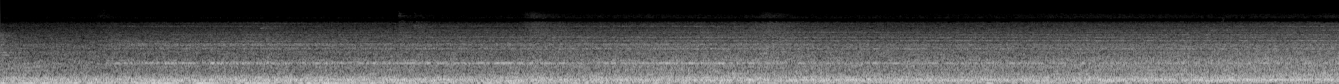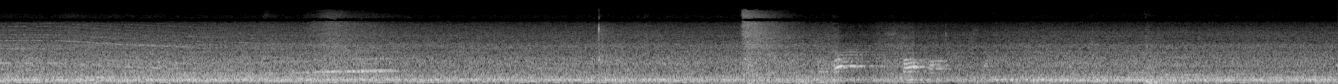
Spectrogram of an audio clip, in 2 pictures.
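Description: Kawasaki R188 subway train braking to a stop, its propulsion giving a steady rumble with several whining tones that glide down in pitch about midway. Near the end comes a short burst of hiss, then a brief chime as the doors open.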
